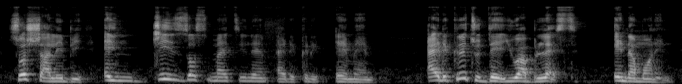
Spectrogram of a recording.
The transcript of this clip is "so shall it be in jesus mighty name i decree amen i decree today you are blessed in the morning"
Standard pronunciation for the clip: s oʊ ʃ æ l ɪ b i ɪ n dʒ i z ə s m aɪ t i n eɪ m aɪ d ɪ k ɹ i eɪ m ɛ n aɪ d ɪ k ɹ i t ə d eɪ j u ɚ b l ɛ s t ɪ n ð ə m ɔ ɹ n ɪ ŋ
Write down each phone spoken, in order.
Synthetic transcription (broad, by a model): s oʊ ʃ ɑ l ɪ b i ɪ n dʒ i z ə s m aɪ t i n eɪ m aɪ d ɪ k ɹ i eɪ m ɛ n aɪ d ɪ k ɹ i t ə d eɪ j u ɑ b l ɛ s t ɪ n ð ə m ɔ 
